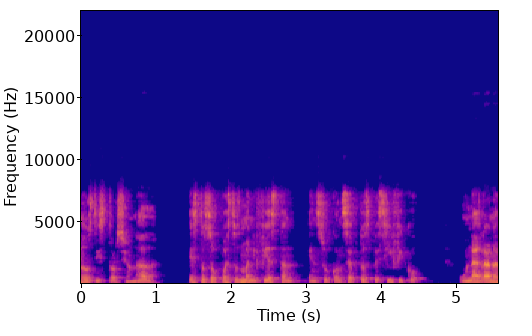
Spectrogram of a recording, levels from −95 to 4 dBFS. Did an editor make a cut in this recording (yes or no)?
yes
